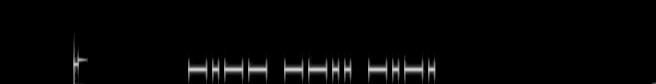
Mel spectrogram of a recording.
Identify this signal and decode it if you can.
Morse code, heard as a keyed tone, about 21 wpm, 700 Hz. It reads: YZC
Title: USA Call Sign Postfixes - 3 Letters 20wpm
